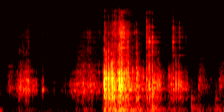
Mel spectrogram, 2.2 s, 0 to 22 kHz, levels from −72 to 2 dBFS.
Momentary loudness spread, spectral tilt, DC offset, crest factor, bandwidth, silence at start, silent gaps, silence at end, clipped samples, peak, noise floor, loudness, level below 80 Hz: 24 LU; -2 dB/octave; under 0.1%; 24 dB; 16.5 kHz; 0.2 s; none; 0.4 s; under 0.1%; -2 dBFS; -48 dBFS; -21 LUFS; -46 dBFS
